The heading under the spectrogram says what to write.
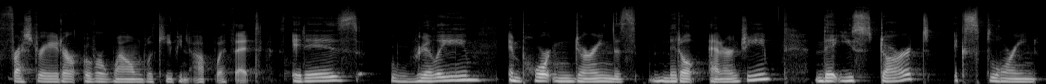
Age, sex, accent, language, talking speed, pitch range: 30-49, female, American, English, 115 wpm, 130-160 Hz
